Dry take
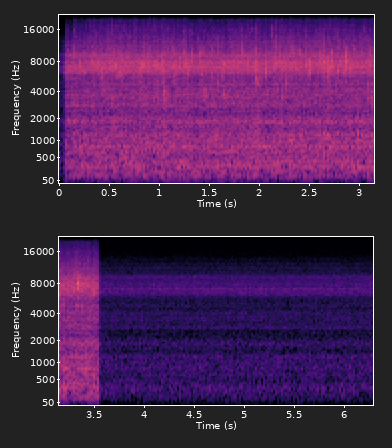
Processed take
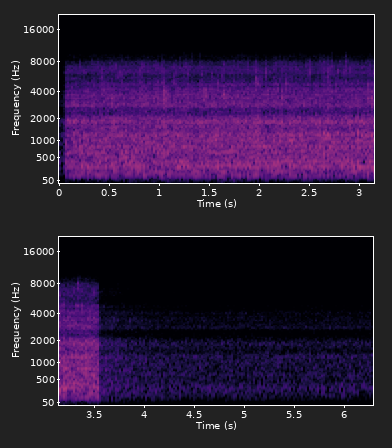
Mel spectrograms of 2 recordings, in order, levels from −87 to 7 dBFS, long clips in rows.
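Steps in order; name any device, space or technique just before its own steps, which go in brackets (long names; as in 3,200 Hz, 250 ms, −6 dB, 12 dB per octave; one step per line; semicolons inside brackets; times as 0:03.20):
frequency-shifting delay pedal into a guitar cabinet (echo with shifted repeats 204 ms, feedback 63%, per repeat −34 Hz, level −21.5 dB; loudspeaker in its box 110–3,700 Hz, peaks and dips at 820 Hz −3 dB, 2,400 Hz −7 dB, 3,600 Hz −3 dB)
level −6.5 dB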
